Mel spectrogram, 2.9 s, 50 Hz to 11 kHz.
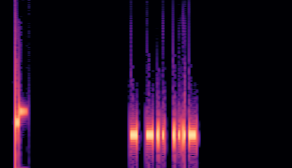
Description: Morse code, heard as a keyed tone, about 42 wpm, 700 Hz. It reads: TDV
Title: USA Call Sign Postfixes - 3 Letters 45wpm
